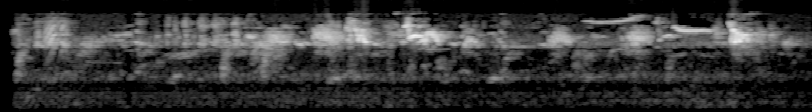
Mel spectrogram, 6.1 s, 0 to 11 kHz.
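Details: Bald eagles visiting their nest in Pennsylvania farm country on 5 February 2023, recorded by a live nest camera: high, thin chirping chatter in irregular bursts, with louder squeaky notes near the end.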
